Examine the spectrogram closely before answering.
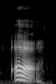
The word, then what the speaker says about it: et: for and in french e so even though the word e is followed by a word that begins with a vowel we still don't pronounce the t e is e okay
